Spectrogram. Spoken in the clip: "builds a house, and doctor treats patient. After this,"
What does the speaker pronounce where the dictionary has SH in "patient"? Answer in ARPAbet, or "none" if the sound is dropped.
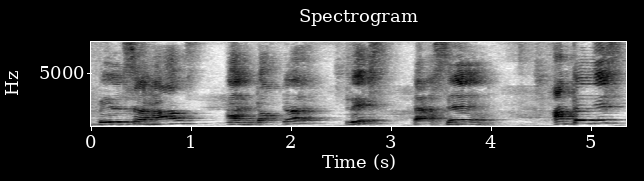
S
